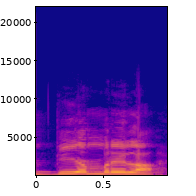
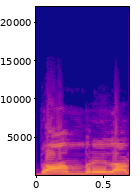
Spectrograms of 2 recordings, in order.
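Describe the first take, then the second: First: 'The' is said with a long 'ee' vowel. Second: 'The' is said with a short 'uh' vowel. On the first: The speaker calls it right. "आप बोलोगे दी umbrella" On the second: The speaker calls it wrong. "कभी भी आप द umbrella नहीं बोलोगे"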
